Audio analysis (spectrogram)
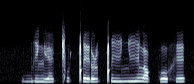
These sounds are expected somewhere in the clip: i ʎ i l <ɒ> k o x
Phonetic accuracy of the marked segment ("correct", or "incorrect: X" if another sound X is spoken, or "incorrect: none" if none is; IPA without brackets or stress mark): correct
